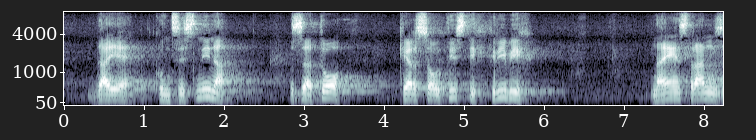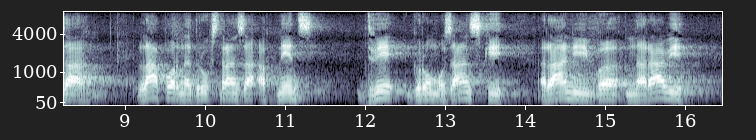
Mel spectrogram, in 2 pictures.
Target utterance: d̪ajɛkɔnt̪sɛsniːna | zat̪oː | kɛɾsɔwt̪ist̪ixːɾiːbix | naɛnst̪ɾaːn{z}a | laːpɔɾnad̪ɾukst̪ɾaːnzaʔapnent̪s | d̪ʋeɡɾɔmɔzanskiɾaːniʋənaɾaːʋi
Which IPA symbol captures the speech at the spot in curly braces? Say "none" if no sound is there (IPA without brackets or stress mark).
z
